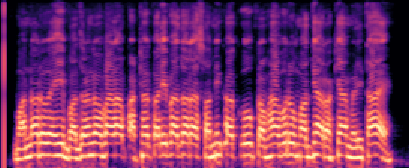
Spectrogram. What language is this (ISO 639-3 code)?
ori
